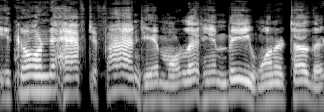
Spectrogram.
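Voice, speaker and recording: The speaker uses a put-on character voice in an Appalachian accent. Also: man. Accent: Appalachian backwoods. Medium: read story. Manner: prying, blunt.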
